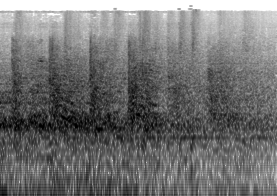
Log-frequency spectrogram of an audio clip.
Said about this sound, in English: crowds occasionally chanted Nixon's name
